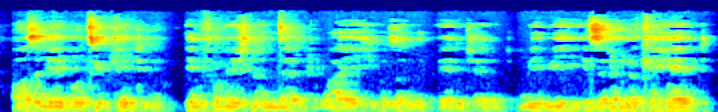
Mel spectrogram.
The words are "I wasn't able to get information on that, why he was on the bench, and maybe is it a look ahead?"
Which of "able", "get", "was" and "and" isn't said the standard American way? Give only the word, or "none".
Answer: none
